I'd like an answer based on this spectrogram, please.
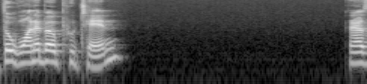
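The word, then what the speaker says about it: poutine: things Putin or puts in if you're French putain not good I don't say that that's bad Putin is how it is pronounced cheese with gravy cheese's gravy fries with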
